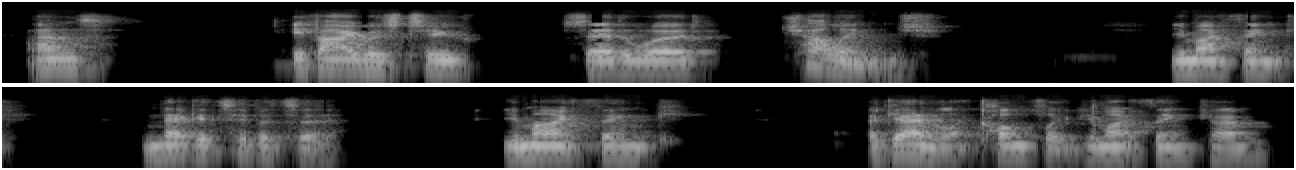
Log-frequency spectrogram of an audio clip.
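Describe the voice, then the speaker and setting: A man with a northern English accent, medium pitch and fairly even intonation, at a very slow pace with long, frequent pauses. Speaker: business coach. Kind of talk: solo talk to camera. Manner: casual, hesitant with fillers.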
